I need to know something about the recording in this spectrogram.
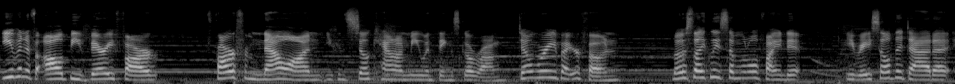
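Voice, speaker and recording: A woman reads the part of a supportive young woman in a video game, a loyal friend. The voice is fairly high and encouraging, with faint music underneath. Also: sharp tone. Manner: encouraging, reading out a message.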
